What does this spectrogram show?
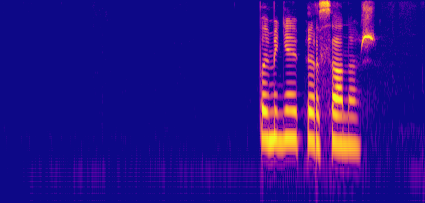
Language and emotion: Russian, neutral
